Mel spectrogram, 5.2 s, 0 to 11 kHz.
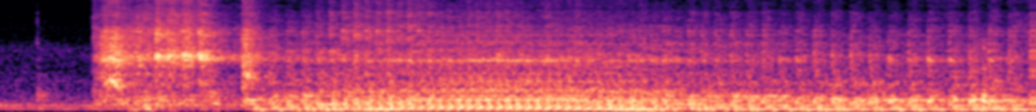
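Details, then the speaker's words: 2012 Bajaj Pulsar 150: engine catches, then quick uneven clatter over a low idle; knock worsens under load in heavy gear or when accelerating and eases at slow speed; piston and cylinder knock from oil starvation. "यह sound जो आपने सुना है इस type से आवाज ए रहा है और जब भी बाइक ज्यादा थोड़ी बहुत लोड लेती है जैसे की भारी गैर के अंदर हो या हम थोड़ी भागने की कोशिश करते हैं तो उतनी ज्यादा आवाज आई है"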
